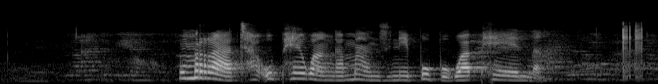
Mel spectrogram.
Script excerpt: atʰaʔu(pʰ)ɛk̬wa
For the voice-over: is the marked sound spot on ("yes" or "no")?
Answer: yes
